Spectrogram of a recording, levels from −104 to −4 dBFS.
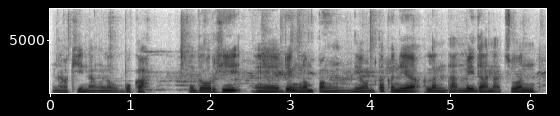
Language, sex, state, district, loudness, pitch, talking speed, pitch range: Mizo, male, Mizoram, Aizawl, -17 LUFS, 100 Hz, 215 wpm, 90-110 Hz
